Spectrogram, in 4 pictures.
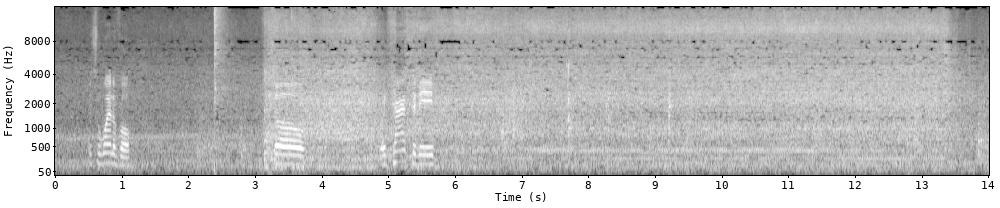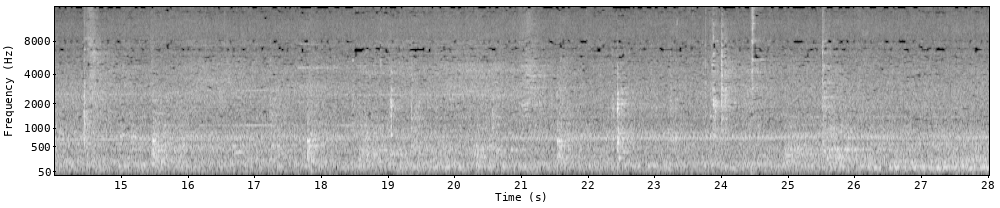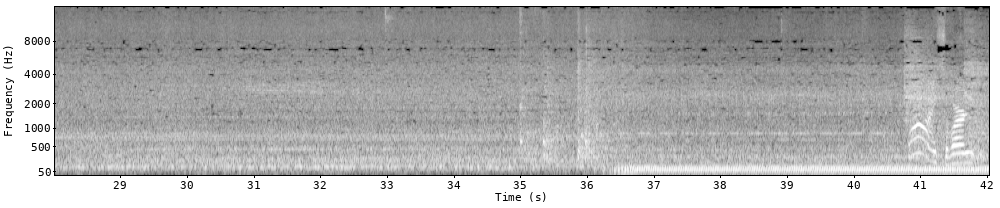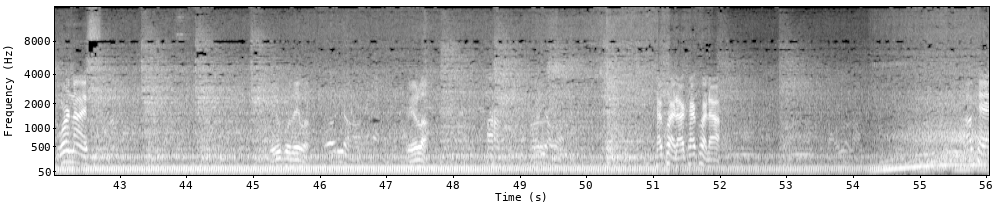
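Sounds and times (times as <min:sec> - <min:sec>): steady hum: 0:12.2 - 0:54.3
engine low drone: 0:36.1 - 0:56.0.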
